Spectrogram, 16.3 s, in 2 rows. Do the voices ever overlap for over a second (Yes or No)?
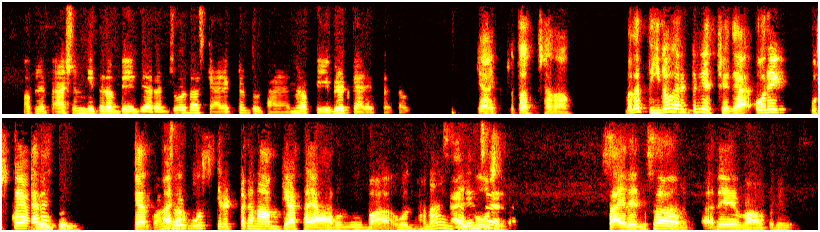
No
